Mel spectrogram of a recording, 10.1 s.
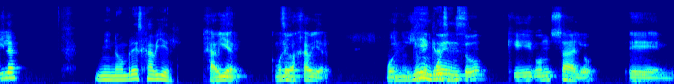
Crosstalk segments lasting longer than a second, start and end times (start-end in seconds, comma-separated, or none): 5.8-7.1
